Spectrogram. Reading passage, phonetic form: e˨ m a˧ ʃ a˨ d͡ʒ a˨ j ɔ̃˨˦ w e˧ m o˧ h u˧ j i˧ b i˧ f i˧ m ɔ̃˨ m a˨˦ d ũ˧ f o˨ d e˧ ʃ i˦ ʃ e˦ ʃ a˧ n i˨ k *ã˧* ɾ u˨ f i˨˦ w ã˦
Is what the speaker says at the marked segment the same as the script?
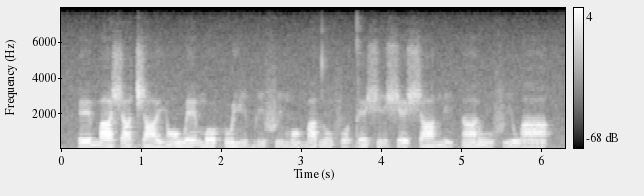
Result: yes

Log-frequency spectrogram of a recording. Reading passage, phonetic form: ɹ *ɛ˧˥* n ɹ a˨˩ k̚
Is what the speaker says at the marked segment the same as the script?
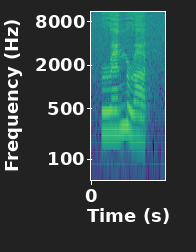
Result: yes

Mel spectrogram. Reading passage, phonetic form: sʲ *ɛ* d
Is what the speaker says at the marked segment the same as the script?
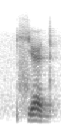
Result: yes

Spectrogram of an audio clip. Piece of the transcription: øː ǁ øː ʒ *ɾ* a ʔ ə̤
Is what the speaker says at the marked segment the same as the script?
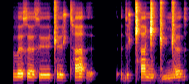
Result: no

